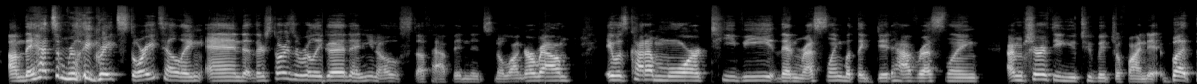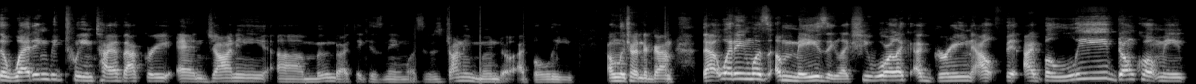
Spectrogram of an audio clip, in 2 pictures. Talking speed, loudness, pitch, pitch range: 210 wpm, -16 LUFS, 175 Hz, 155-195 Hz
